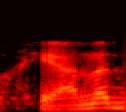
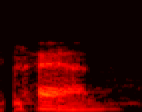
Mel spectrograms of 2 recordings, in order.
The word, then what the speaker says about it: خیانت: تلفظ بتا دیں, کچھ لوگ خیانت بھی کہتے ہیں, خیانت بھی. – مجھے تو یہ یاد ہے خیانت. – خیانت چلیں جی, خیانت.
